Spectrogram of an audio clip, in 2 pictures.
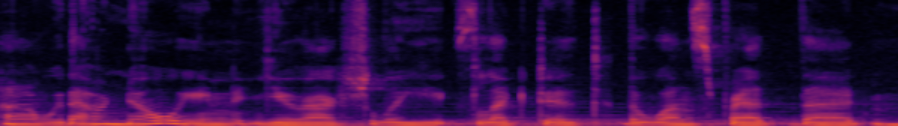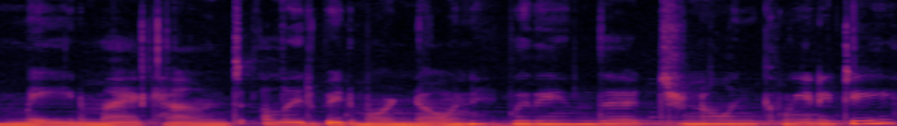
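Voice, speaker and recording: A woman with a Spanish accent at a fairly slow pace and medium pitch, her intonation monotone and flat, her loudness very even, hardly any pauses, and music in the background. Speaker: journaling video creator. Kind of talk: voiceover narration.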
